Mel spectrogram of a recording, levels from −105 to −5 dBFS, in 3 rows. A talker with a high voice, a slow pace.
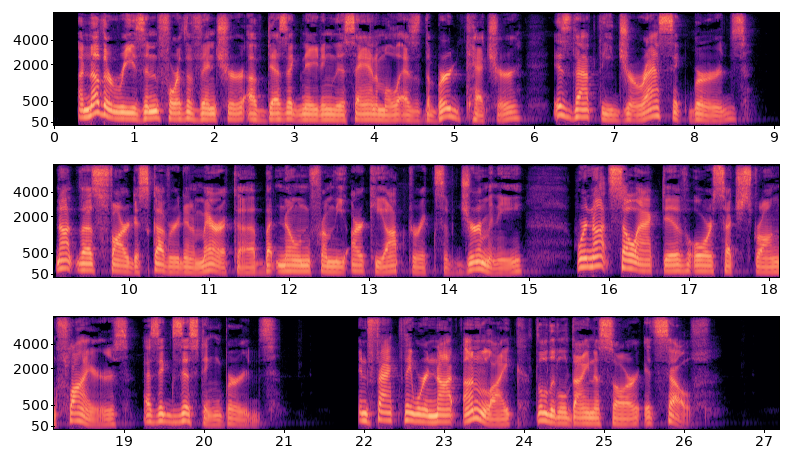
No: low, 110 Hz; slow, 115 wpm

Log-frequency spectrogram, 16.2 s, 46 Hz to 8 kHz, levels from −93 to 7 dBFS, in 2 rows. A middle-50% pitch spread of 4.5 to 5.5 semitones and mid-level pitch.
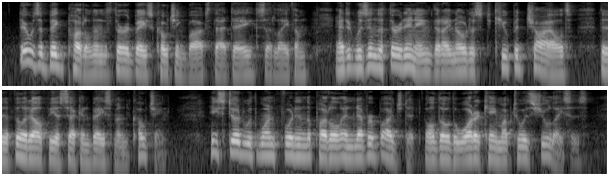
No: average, 5.1 semitones; low, 120 Hz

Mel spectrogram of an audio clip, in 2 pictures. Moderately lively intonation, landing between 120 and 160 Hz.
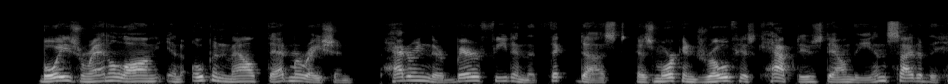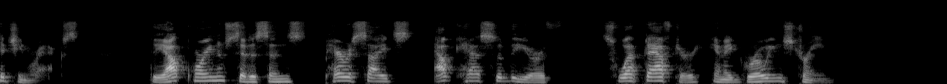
No: wide, 6.4 semitones; medium, 140 Hz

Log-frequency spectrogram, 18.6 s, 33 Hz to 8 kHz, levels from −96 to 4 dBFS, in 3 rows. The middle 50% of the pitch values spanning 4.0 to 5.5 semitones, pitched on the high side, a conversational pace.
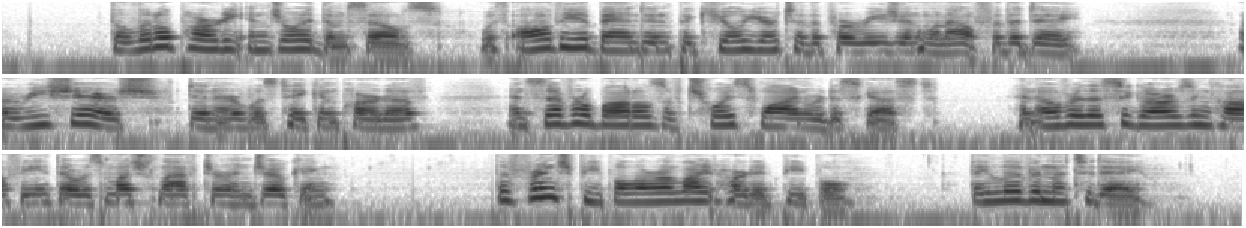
No: average, 3.5 semitones; high, 200 Hz; average, 185 wpm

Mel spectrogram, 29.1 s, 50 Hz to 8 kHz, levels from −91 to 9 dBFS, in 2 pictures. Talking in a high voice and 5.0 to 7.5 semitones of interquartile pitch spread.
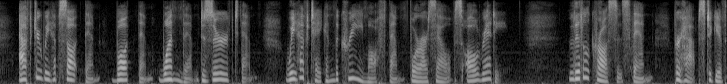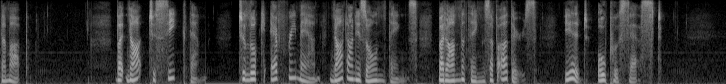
Yes: high, 200 Hz; wide, 5.4 semitones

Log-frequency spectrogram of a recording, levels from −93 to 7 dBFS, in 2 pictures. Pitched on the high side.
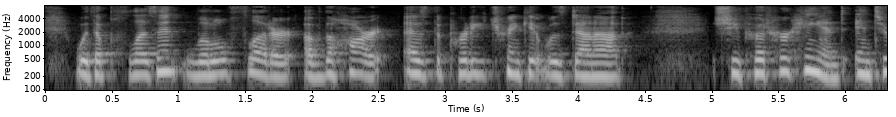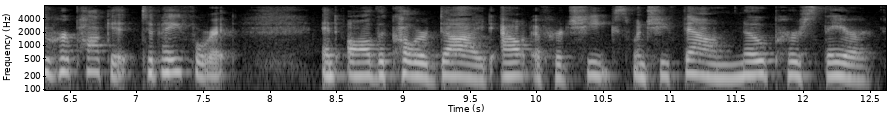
Yes: high, 215 Hz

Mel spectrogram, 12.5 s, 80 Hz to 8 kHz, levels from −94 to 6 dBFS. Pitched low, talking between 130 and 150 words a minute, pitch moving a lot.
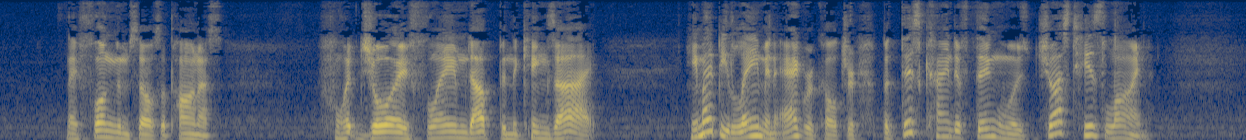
Yes: low, 130 Hz; average, 140 wpm; wide, 5.8 semitones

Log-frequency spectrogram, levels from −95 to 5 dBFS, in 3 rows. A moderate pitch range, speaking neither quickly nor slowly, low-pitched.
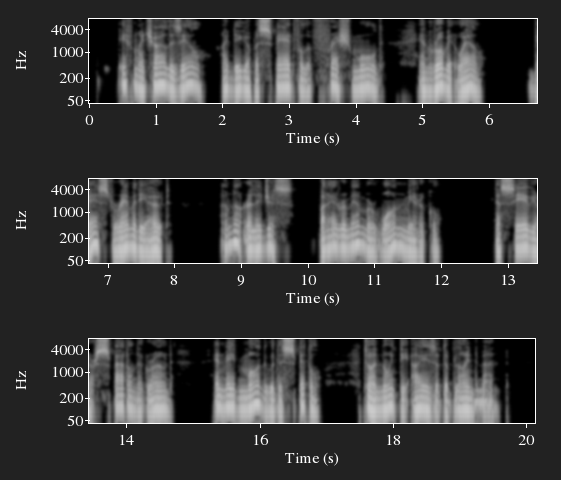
Yes: average, 3.5 semitones; average, 145 wpm; low, 105 Hz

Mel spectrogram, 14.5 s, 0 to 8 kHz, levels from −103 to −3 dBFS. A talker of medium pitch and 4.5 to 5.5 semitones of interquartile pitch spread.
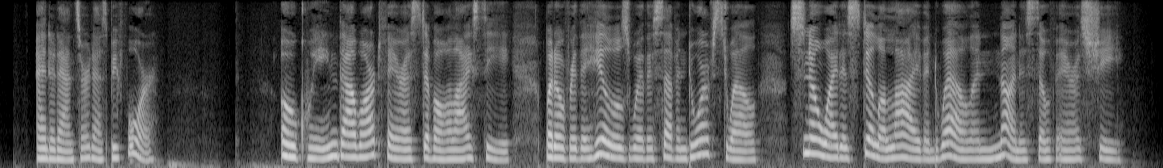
No: medium, 180 Hz; average, 3.3 semitones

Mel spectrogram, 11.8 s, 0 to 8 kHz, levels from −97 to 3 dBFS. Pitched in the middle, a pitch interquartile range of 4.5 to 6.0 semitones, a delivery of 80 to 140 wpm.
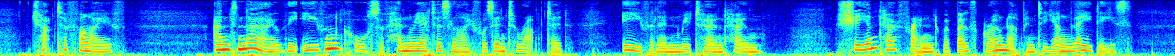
Yes: medium, 170 Hz; average, 5.3 semitones; slow, 135 wpm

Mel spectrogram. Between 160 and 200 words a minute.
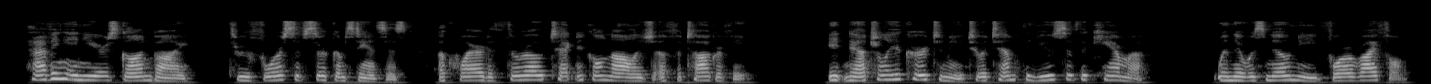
No: average, 150 wpm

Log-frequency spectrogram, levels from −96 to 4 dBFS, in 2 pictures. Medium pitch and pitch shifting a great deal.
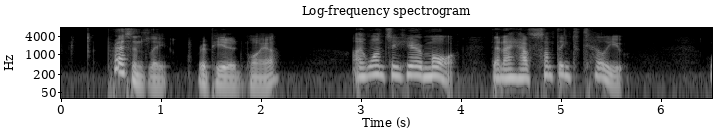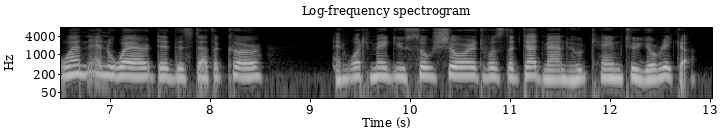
No: medium, 165 Hz; average, 3.4 semitones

